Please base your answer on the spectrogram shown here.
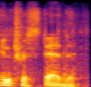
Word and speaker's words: interested: But other times when you have ed, you will have a separate sound. For example, interested. That would be an example where you don't say it as one sound. You have to add a syllable.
